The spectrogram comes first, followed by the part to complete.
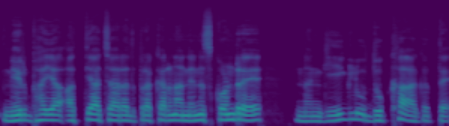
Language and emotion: Kannada, sad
